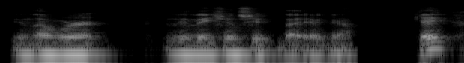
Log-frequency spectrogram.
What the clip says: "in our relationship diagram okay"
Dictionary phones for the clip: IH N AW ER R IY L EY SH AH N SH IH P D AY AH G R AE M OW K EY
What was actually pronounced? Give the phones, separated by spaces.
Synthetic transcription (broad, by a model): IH N AW ER R IY L EY SH AH N SH IH P D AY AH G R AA OW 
